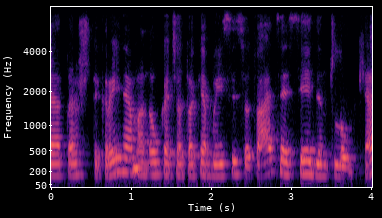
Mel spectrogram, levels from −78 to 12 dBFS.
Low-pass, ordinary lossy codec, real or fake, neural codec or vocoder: 7.2 kHz; Opus, 16 kbps; real; none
